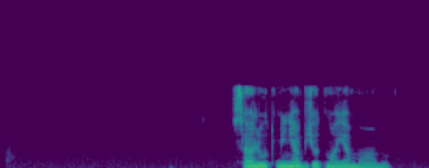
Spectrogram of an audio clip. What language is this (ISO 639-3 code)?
rus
